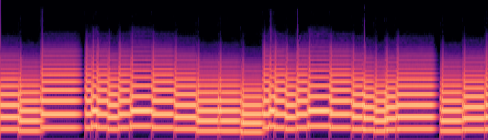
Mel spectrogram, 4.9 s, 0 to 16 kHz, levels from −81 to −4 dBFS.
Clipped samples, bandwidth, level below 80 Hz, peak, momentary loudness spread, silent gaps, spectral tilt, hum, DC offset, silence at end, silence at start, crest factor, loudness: under 0.1%; 7.2 kHz; -62 dBFS; 0 dBFS; 1 LU; none; -5 dB/octave; none; 0.2%; 0 s; 0 s; 14 dB; -13 LUFS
